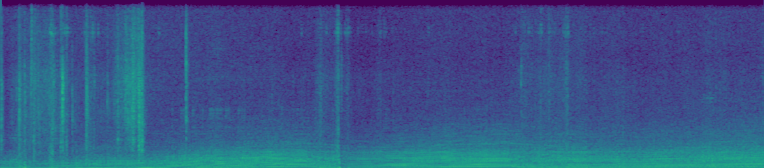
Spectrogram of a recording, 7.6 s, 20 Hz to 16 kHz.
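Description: A BMW's 2.0-litre engine accelerating at full throttle from a launch-control start, heard inside the cabin. The revs climb, fall at an upshift about three seconds in, climb again, and fall at a second upshift a little past five seconds.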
